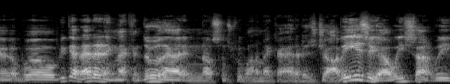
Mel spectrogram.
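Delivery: normal talking voice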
